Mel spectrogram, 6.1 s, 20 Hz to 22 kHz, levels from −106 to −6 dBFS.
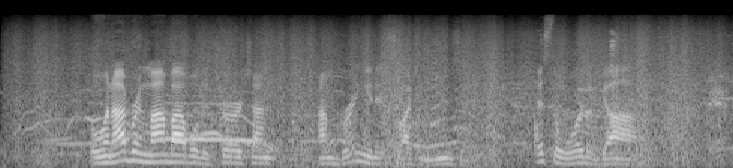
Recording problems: crowd noise; loud; throughout; 7 dB below the speech

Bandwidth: 15 kHz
